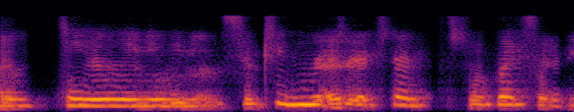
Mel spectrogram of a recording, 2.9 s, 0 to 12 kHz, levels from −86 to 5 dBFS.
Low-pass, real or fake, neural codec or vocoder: 7.2 kHz; fake; codec, 16 kHz, 0.5 kbps, FreqCodec, smaller model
